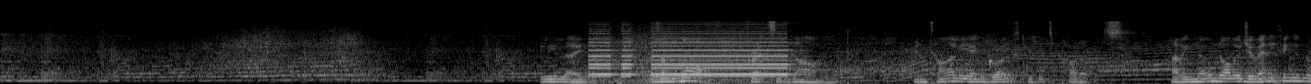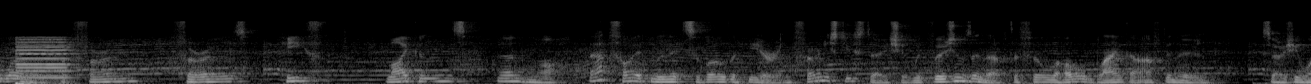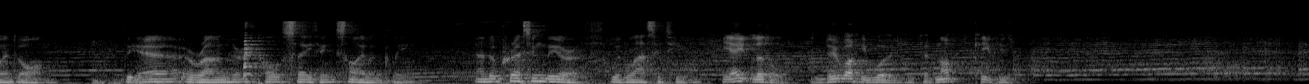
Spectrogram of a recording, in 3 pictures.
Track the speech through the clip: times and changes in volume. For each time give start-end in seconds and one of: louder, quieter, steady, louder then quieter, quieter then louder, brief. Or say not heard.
5.4-36.4 steady.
